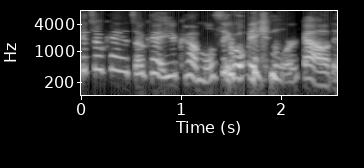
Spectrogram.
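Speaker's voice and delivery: high-pitched, hurried soothing; placating. Retold or imitated. Daughter retelling how she calmed her dad, placating. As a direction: talk an upset dad down in a high voice.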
